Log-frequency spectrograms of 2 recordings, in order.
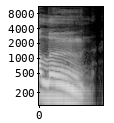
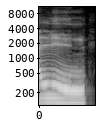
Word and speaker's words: lune: But really, you're supposed to say something like la lune. That's how they say it. Now, to us, it's, well, they say you in a cute and kind of fetching way. But actually, what they're doing is they're pronouncing a high front vowel, which has the Clara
